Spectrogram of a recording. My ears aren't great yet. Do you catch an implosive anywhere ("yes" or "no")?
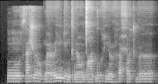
yes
